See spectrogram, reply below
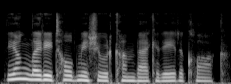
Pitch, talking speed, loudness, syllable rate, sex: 185 Hz, 310 wpm, -16 LUFS, 6.5 syllables/s, female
